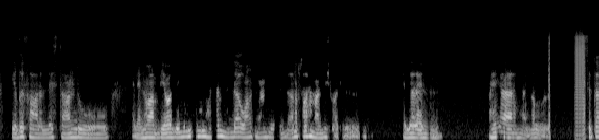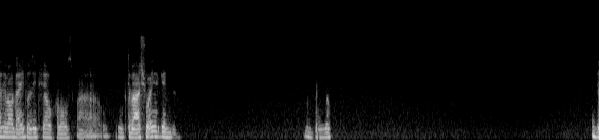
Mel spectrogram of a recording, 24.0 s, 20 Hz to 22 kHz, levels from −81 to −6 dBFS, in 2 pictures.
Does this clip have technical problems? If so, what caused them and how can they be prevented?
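Yes. Speech was likely suppressed in double talk: an echo canceller, unable to separate the talker from far-end echo, cut the speech by up to about 20 dB at 3.46–4.6, 5.05–5.78, 6.03–7.46 and 8.05–8.22 s. Using headphones, or a better-tuned echo canceller, prevents this.

A cable was pulled and plugged in at 10.98–11.70 s: a pop, about 0.67 s of near silence, 0.18 s of 60 Hz buzz, then another pop. Securing connectors and never re-patching live lines prevents it.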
